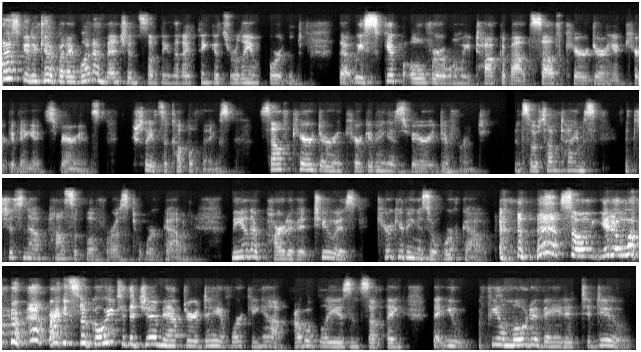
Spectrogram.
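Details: Adult woman speaking; normal speech.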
